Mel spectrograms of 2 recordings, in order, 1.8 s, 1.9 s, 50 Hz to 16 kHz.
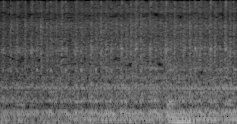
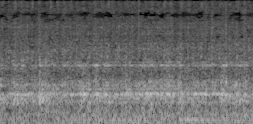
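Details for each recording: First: Suzuki Alto 800 after water pump replacement (sealant instead of gasket, timing belt refitted); steady even idle hum, the earlier whine gone, only a slight swell near the end. Normal idle, now watching for leaks. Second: Suzuki Alto 800 at idle, stethoscope check of front accessories: steady thin whirring whine over the engine from the water pump. Worn water pump bearing; pump replaced with genuine Suzuki part.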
